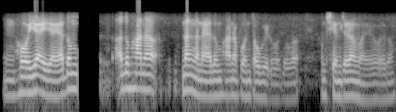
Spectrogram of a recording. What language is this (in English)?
Manipuri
